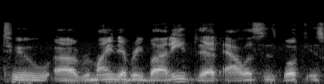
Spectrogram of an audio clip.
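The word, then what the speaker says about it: Alys: And uh and Alice, people always get my name wrong. It's a L Y. You've spelled it right there. So, don't try and look up Alice like is in Alice in Wonderland. You won't find the book.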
